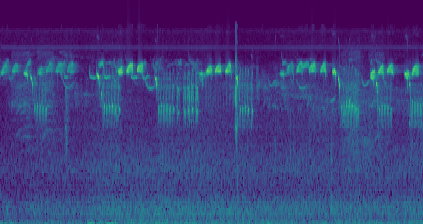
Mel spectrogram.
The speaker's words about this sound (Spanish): Y este que viene como con prisa es un herrerillo capuchino, bueno, otro pájaro del pinar.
